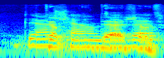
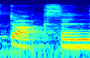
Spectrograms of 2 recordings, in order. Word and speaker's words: Dachshund: the first two uh Dash people obviously pronounce that incorrectly do sometimes it's doxin do doxies weener dogs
